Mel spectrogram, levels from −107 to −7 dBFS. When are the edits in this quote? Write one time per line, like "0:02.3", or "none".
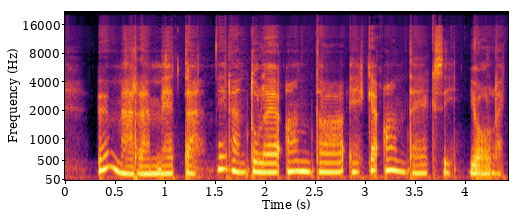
none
